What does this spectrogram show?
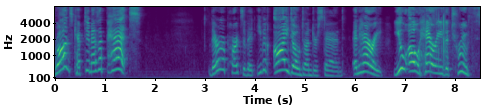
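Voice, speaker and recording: A woman uses a put-on character voice at an extremely high pitch, raised and projected. She moves at a fairly slow pace with very wide pitch swings. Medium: read story. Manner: calm, measured.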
